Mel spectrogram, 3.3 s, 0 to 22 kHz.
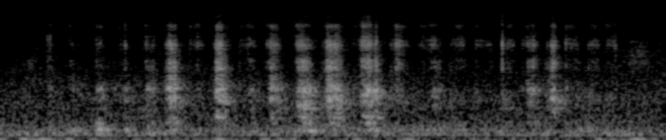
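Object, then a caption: Scratch-art paper sheet scratched with a wooden stylus. A pointed wooden stylus held in the fingers is scratched continuously across a flat, black-coated scratch-art card, about A4 size, that lies on a table and reveals a metallic rainbow layer underneath. The result is a soft, quiet, dry scraping with a series of brief, brighter rasping strokes that rise and fall over a faint hiss.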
